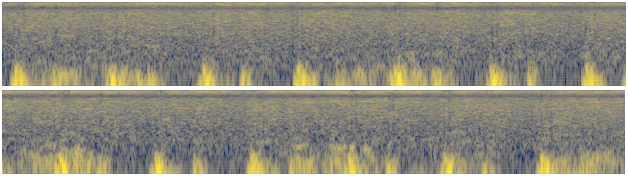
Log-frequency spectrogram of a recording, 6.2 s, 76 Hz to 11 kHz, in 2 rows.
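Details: Quick, soft low heart thumps at roughly 120 beats a minute after various exercises; a fast heartbeat after exercise.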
